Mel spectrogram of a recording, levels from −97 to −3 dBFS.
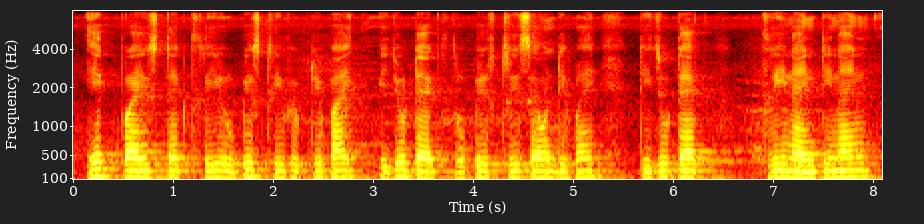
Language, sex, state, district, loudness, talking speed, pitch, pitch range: Gujarati, male, Gujarat, Valsad, -19 LUFS, 150 wpm, 115 Hz, 110-115 Hz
